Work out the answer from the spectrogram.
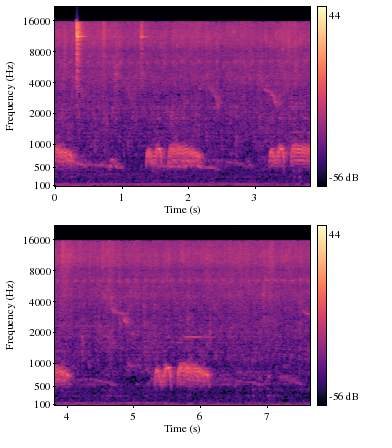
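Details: Breeding spotted dove of the 'mã phân hồng' type cooing: three mellow, low coo phrases, each a short note then a longer held one, spaced about two seconds apart over a steady low hum.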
